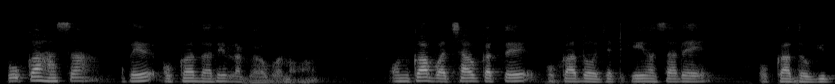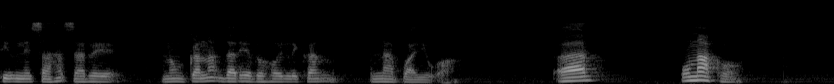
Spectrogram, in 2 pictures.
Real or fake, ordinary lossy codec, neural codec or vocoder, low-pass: fake; none; codec, 16 kHz, 0.5 kbps, X-Codec, WavLM features, trained on Multilingual LibriSpeech; 7.2 kHz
